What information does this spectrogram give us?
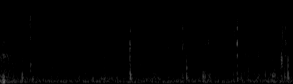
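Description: Faint chewing of a bite of caramel banana: many small, soft crunching and biting clicks in an irregular rhythm, with no talk.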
